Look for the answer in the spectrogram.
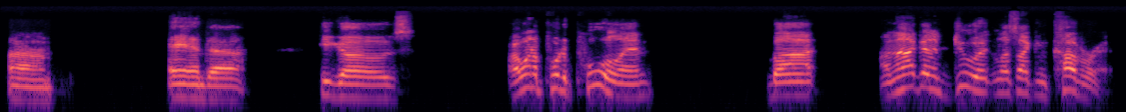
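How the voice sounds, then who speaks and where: A man in his forties from the American Midwest tells family stories as a podcast guest. His voice sits a bit high for a man and sounds close and dry. He talks in a lively, loose way, swears freely and laughs through his stories. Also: unhurried, long pauses, no echo, poor audio. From United States, Northwest Indiana. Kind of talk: casual storytelling conversation.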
